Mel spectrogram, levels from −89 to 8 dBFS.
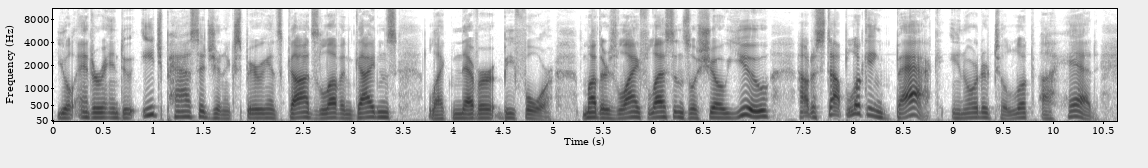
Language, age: English, 50-69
